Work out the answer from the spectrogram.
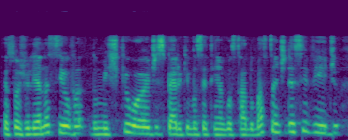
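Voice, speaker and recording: A woman's voice: lowish voice, fairly quick, mellow, dry recording, muffled recording. A woman with a Brazilian accent hosting an informal explanatory video, chatty, stopping to explain and correct herself. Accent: Brazilian Portuguese. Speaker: host of a pagan culture channel.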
